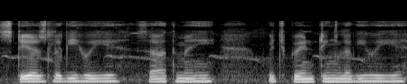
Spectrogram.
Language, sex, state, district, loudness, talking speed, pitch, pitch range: Hindi, male, Himachal Pradesh, Shimla, -17 LUFS, 175 wpm, 135 Hz, 135-140 Hz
